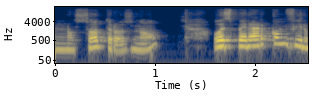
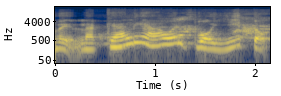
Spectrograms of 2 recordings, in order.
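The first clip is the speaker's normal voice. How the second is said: laughing; 8 dB louder than usual. Retold or imitated. Quoting a funny meme.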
